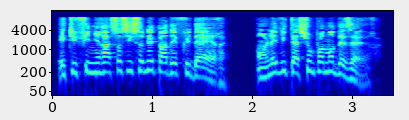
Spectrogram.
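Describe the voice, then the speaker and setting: A man's voice: fairly high pitch, sing-song, brisk, slightly rough, voice pushed up. A man reading an audiobook voices a stern female healer who scolds and gives curt orders. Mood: firm. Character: stern female healer matriarch, commanding, blunt. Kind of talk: audiobook character voice.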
